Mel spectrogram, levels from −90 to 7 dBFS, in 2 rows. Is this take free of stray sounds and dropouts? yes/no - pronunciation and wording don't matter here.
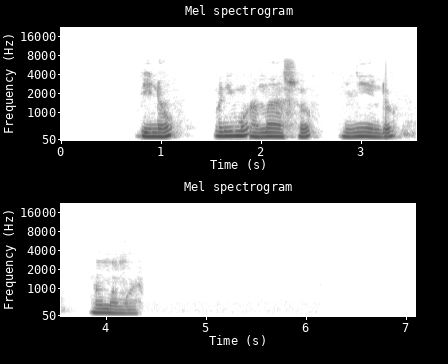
yes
